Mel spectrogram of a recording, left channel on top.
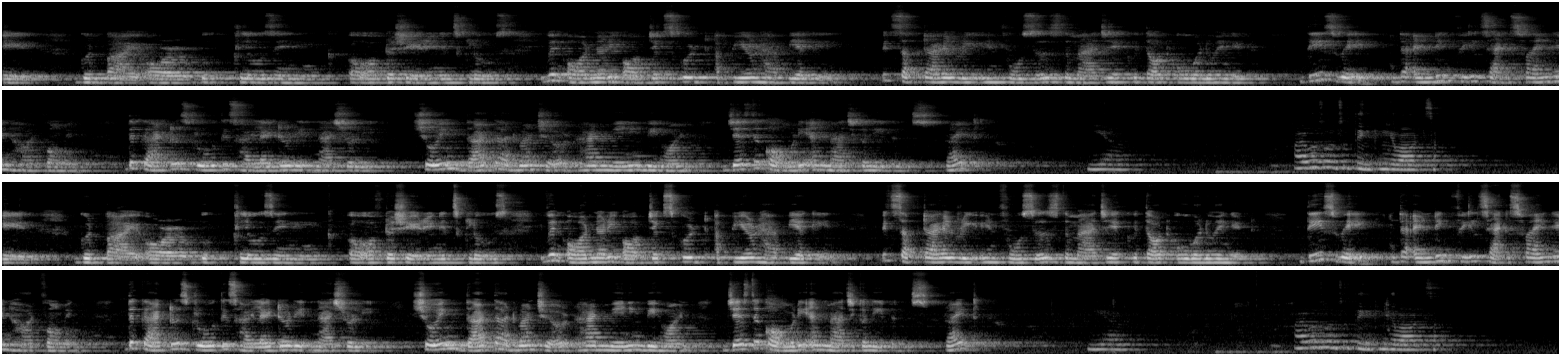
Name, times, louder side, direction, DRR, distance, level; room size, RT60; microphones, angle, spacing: voice 1, 0.0-3.2 3.5-8.4 8.8-12.4 13.0-16.3 16.8-19.3 19.7-22.5 22.8-25.3, right 2 dB, 70° right, 8 dB, 1.1 m, -22 dB
voice 2, 26.4-26.9 28.5-29.9, left 1 dB, 20° left, 4 dB, 1.1 m, -30 dB
23.5 x 12.5 x 3.1 m, 1.5 s
head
